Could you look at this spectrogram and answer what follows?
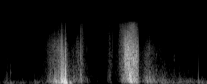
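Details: Sneeze recorded alongside hungry stomach gurgles: two short, sharp bursts of sound in a quiet room; no clear gurgling heard.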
